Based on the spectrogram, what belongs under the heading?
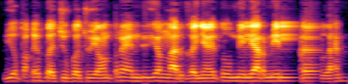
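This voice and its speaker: A man's voice: mid-range voice, little pitch movement, brisk, a bit bright. A man in a casual live video call discussion, chatty and laughing often, adding a polite "sir" to most phrases. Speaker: host answering a guest in a live video discussion. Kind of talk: casual chat.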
